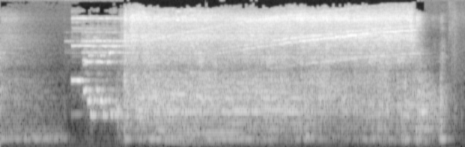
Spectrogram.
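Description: Soundtrack of a TV advert or channel promo: music and sound effects, with a rising high whine from about two seconds in, cutting off shortly before the end.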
